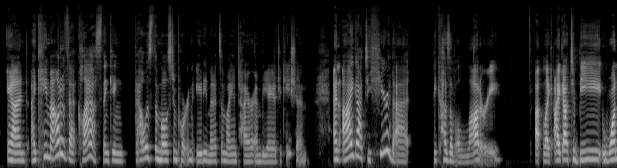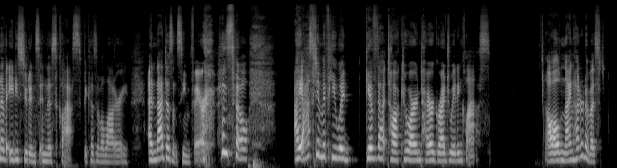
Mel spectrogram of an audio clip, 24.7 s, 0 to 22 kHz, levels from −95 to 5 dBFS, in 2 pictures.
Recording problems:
none

